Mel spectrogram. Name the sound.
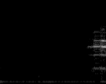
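cat meowing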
